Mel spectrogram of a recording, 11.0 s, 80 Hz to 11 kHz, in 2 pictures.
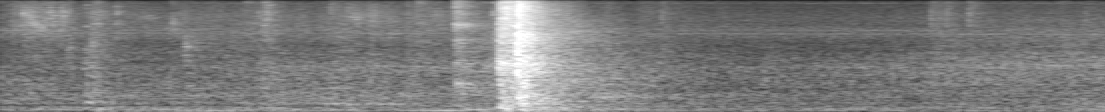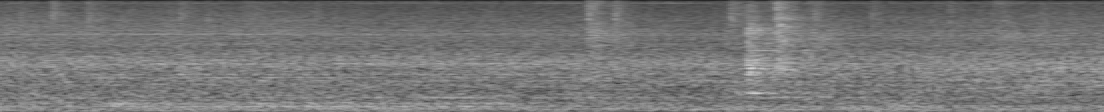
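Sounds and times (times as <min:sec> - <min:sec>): elevator doors closing with bang: 0:00.0 - 0:11.0.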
